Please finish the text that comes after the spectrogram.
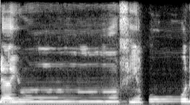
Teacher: اخفا غنہ ہوگا، نون ساکن کے بعد فا آ رہی ہے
